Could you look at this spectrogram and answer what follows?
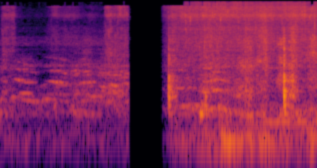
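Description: Cumin, coriander and ajwain seeds roast in a hot pan, soft crackling and sizzling with a few stirring scrapes; a short silence breaks the sound, and faint voice is heard beneath.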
